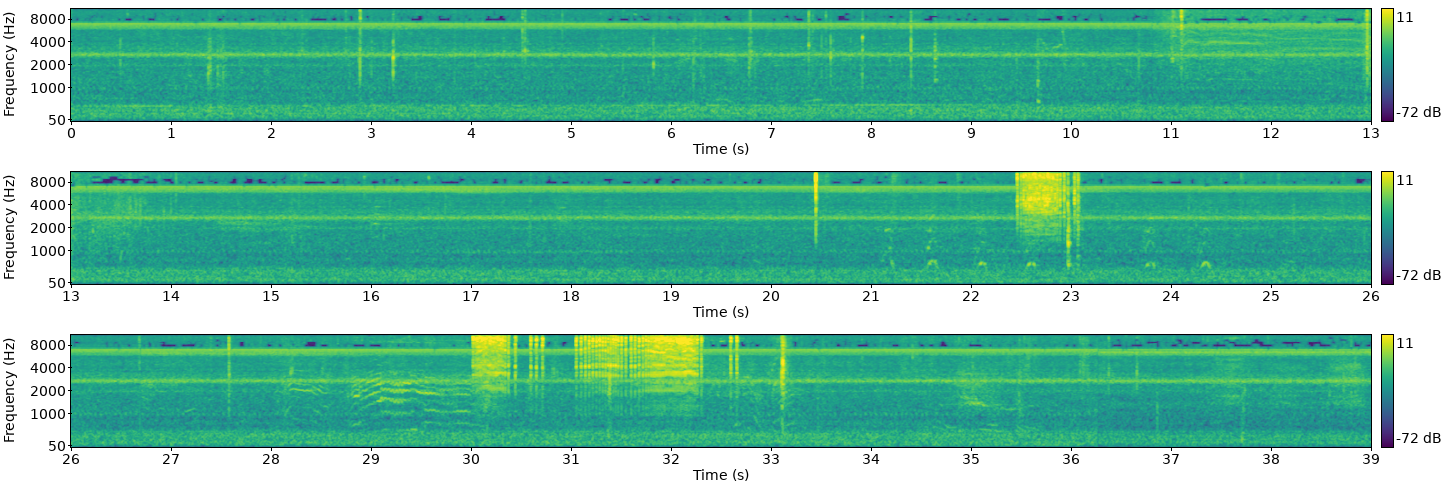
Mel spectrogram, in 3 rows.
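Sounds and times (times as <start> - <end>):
low outdoor night rumble: 0.0 - 39.0
fishing tackle clicks: 22.4 - 23.1.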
